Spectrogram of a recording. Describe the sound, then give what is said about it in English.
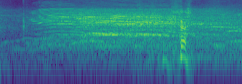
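A crowd of children cheers and shouts at a show, a sustained, bright roar of young voices that swells slightly and then eases, with one brief louder shout near the end. “That was really hard to cheer for.”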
